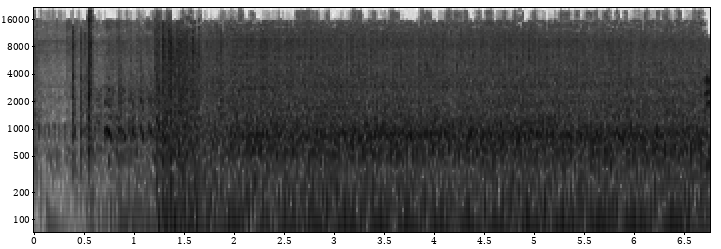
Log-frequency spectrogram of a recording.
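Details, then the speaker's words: Tecnam P2002 light aircraft single piston engine, cold start with choke selected and throttle at idle; brief cranking, then it catches within a second and settles to a steady, even run around 1,100 rpm, a clean cold start. "we select the choke because the engine is cold we need the full help of it"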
